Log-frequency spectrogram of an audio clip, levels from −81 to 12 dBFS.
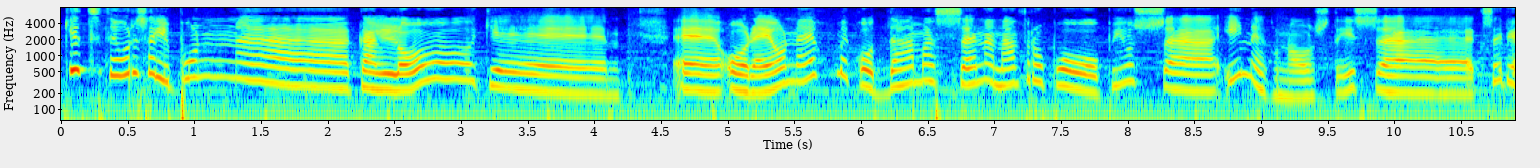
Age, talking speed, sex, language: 20-39, 95 wpm, female, Greek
